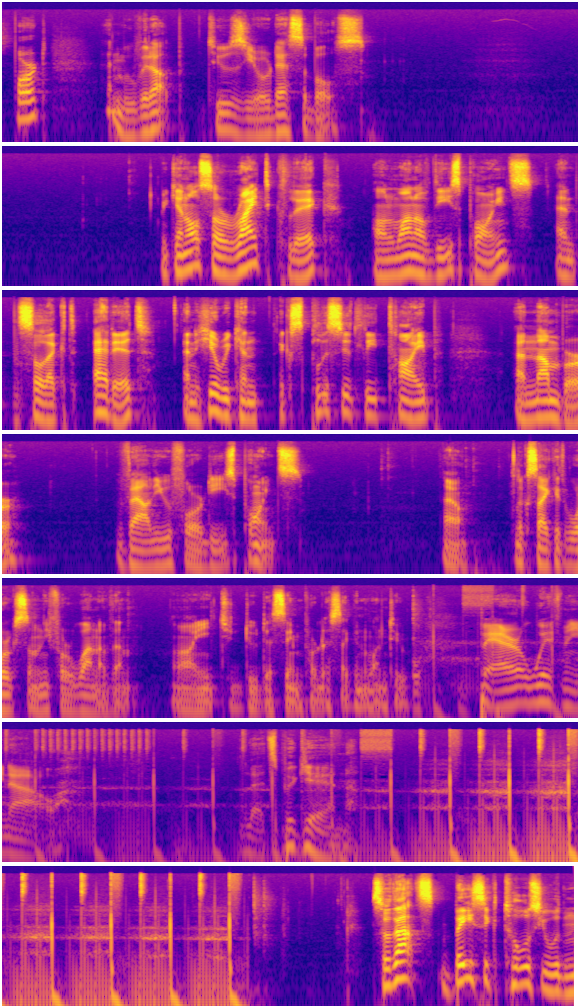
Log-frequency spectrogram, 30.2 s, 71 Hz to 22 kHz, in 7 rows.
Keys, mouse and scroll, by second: 5.9 right click, 7.7 right click, 9.4 click, 11.2 0, 12.9 click, 15.8 right click, 16.5 click, 17.5 0, 18.2 click, 19.8 click, 20.4 space, 27.9 space, 28.6 ctrl+scroll down 2.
